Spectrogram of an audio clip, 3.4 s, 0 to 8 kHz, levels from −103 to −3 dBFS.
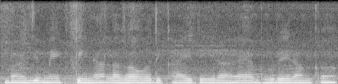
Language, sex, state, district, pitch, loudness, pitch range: Hindi, female, Chhattisgarh, Raipur, 180 Hz, -16 LUFS, 175-185 Hz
